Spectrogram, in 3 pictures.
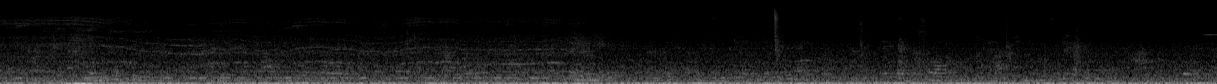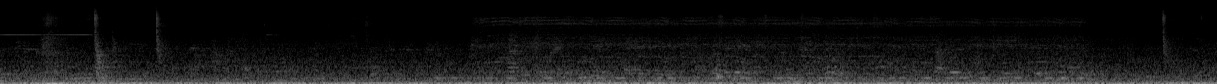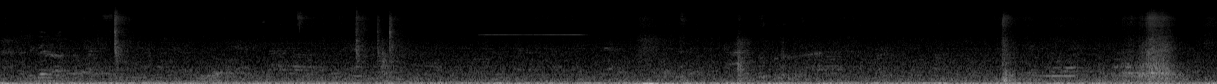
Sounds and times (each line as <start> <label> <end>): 0.0 People chattering 12.1
16.0 People chattering 27.9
